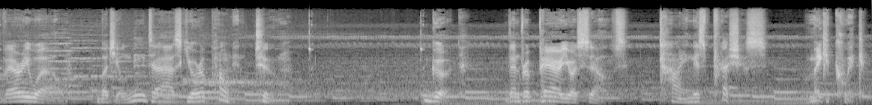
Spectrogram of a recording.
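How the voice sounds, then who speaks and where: Slow, sinister cult recruiter. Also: male voice, a little high, lively intonation, over loud music. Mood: coolly menacing. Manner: formal, measured, politely menacing. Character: calm, coolly sinister male cult recruiter. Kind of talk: scripted video game cutscene acting.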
